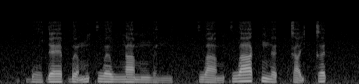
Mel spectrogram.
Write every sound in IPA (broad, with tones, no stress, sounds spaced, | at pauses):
ɓ o̤˨˩ ɗ ɛ˧ ɓ ə̰˧˥ m k w ə˧ w ŋ a˧ m ŋ ə̤˨˩ n | k w a˧˩ m k w a˦˥ k̚ n ə˨˩ t̚ k a̰˧˨ j k ə˦˥ t̚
